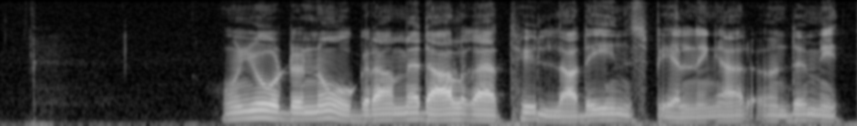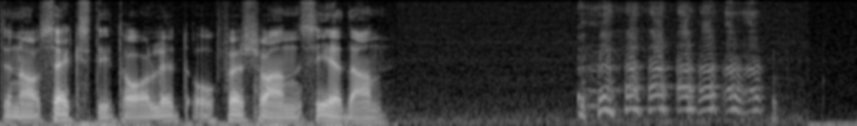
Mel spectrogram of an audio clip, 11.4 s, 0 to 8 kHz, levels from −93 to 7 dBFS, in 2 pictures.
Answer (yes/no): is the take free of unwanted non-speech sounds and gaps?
no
